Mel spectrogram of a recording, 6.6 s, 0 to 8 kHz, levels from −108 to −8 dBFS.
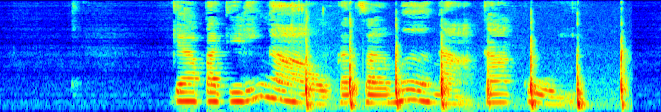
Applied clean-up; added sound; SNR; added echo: none; Hammer; -3 dB; reverberation time 0.2 s.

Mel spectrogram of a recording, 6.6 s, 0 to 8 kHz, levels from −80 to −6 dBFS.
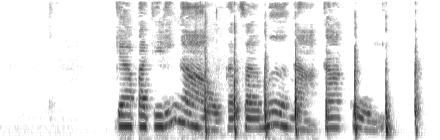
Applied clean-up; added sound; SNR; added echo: classical method WPE with log-MMSE.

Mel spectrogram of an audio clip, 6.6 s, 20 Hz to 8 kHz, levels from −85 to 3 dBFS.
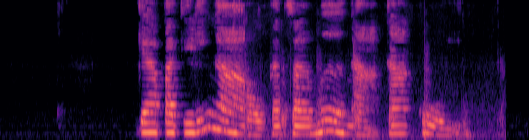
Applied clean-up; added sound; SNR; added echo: neural separator model SepFormer DNS4.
